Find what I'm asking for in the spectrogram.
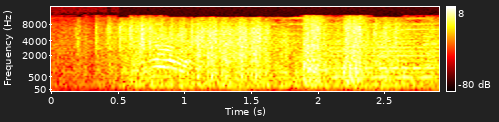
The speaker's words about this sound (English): The chopper arcs around the ridge. The U.S. soldiers return fire.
